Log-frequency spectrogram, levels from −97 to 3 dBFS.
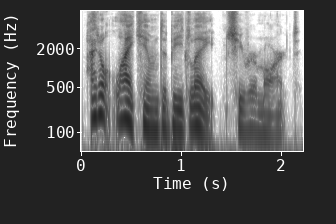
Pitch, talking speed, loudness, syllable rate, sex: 115 Hz, 245 wpm, -21 LUFS, 5.4 syllables/s, male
